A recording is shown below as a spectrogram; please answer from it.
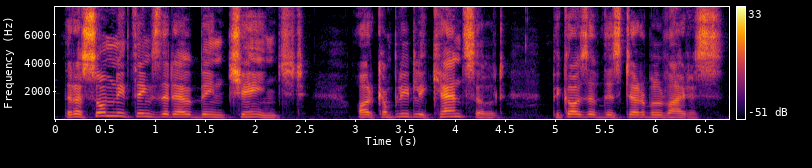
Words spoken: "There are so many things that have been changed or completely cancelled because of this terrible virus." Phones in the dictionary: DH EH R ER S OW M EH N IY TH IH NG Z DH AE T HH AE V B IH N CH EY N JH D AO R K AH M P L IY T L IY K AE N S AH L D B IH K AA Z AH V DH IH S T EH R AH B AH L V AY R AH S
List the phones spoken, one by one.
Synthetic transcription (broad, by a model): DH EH R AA S OW M EH N IY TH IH NG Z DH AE T HH AE V B IH N CH EY N JH D AO R K AH M P L IY T L IY K AE N S AH L D B IH K AA Z AH V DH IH S T EH R AH B AH L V AY R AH S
